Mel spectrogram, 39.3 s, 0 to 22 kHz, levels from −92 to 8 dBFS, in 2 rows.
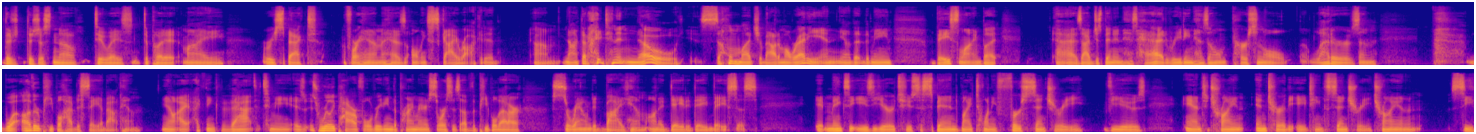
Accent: American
